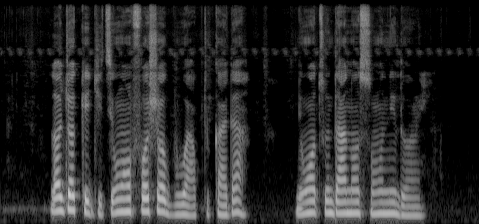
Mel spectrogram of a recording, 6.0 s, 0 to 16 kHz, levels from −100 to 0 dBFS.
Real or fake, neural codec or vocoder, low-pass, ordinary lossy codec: real; none; 14.4 kHz; none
